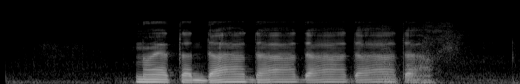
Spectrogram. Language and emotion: Russian, neutral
